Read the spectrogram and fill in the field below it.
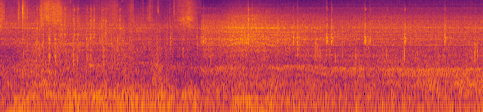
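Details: Front-wheel-drive car, tight slow parking-lot loops under throttle: sharp repeated clicks over engine and tyre noise; worn CV axle joint, replaced.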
